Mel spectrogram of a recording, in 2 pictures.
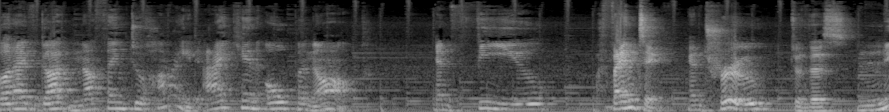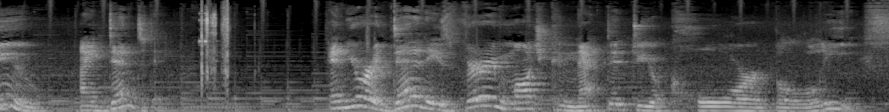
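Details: Adult man who stutters, speaking with "training speech" learned in fluency-shaping speech therapy for stuttering: stuttering (controlled fluency-shaping speech).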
